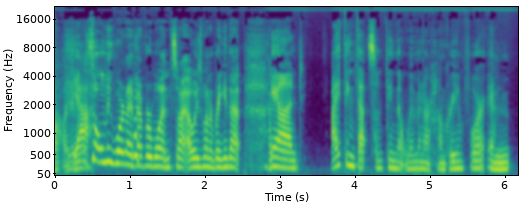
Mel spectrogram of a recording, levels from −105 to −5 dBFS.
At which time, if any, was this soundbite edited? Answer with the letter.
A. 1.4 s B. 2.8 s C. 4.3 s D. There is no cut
B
